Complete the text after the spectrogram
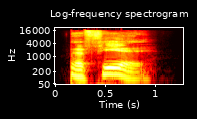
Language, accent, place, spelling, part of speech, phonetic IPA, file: German, Germany, Berlin, Befehl, noun, [bəˈfeːl], De-Befehl.ogg
- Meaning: 1. command, order 2. command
